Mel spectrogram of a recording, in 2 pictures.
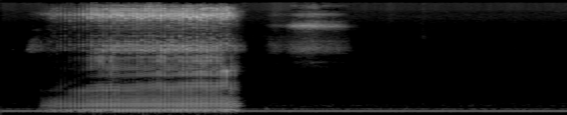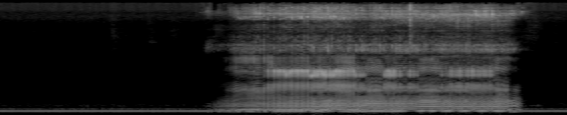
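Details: Sleeping French bulldog puppy that often makes strange snoring sounds; two long, loud, rattling snores separated by a quiet pause over a steady low hum; snoring.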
